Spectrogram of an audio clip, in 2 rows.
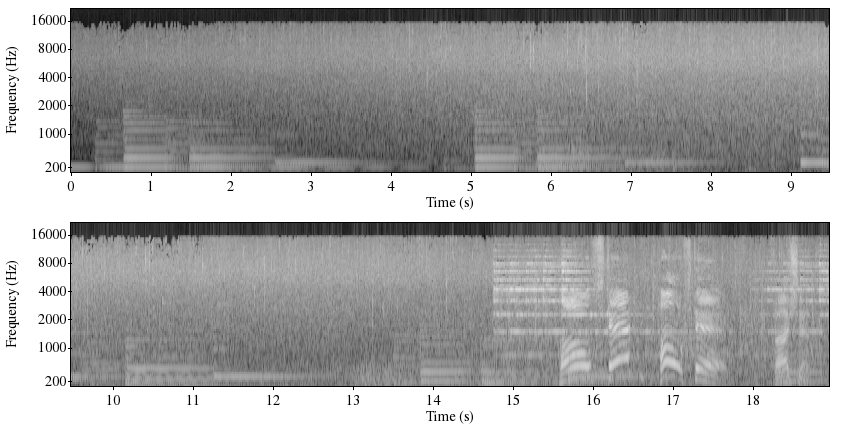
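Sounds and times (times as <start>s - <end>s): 
steady rain pattering on a hard surface: 0.0s - 18.9s
sustained chiming musical tones: 14.7s - 18.9s
speech: 15.6s - 18.8s.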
